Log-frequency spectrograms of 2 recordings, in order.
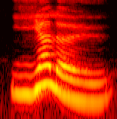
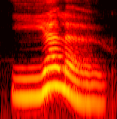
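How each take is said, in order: No difference in how they are said.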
